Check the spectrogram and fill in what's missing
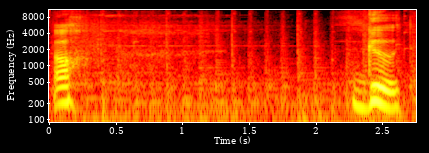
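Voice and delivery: ordinary talk, nothing marked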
